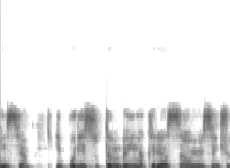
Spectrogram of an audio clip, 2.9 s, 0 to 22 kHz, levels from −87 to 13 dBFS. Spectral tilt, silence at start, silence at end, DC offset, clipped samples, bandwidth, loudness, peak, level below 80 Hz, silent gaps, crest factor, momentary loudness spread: -4.5 dB/octave; 0 s; 0 s; under 0.1%; under 0.1%; 8.6 kHz; -21 LUFS; -6 dBFS; -76 dBFS; none; 16 dB; 10 LU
